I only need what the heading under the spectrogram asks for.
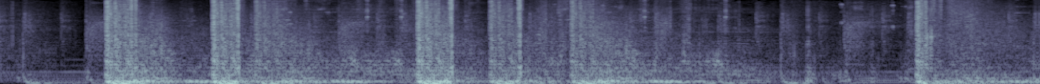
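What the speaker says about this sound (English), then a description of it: "He just one-shot me with a pistol." Rapid gunfire in the Roblox shooter Phantom Forces crackles in bursts of loud, sharp shots, several clustered close together with brief gaps, near and dominant with no talk.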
